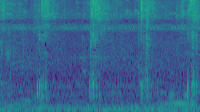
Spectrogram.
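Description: A group of women clapping their hands together in unison, about twice a second, keeping time for a Bathukamma folk song. The singing picks up again near the end.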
